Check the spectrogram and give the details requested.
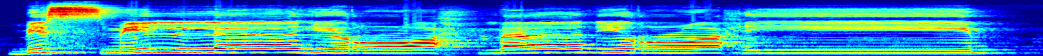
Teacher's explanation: یہ رحمان میں جو ہا ہے وہ بیچ حلق سے ادا ہونے والا ہا ہے۔ عربی میں دو ہا ہیں، ایک ہا جو بیچ حلق سے نکلتا ہے اور ایک ہا وہ ہے جو شروع حلق سے نکلتا ہے، جہاں سے حمزہ ادا ہوتا ہے، یعنی سینے کی جانب سے۔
